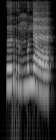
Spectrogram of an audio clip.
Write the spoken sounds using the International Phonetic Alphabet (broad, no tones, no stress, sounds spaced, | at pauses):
ə r ə ŋʷ ɪ n æ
